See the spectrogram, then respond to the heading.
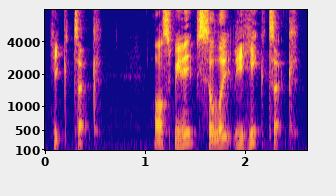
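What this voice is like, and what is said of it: Put-on New Zealand accent. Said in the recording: “my favourite word to say in a New Zealand accent”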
